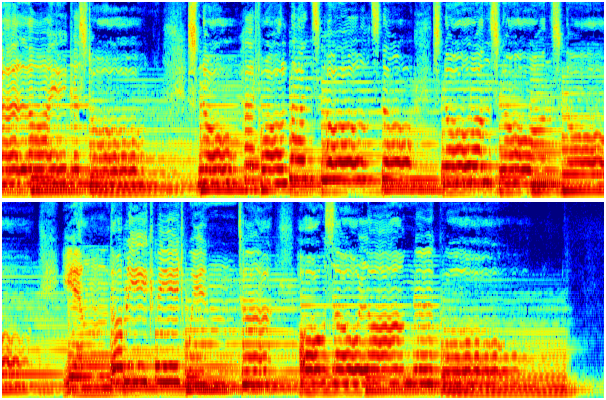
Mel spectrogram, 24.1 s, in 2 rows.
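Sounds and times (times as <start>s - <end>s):
tenor voice singing: 0.0s - 22.7s.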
